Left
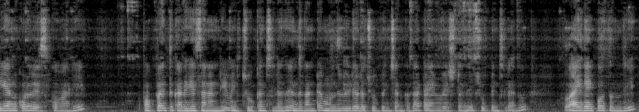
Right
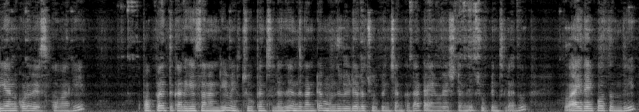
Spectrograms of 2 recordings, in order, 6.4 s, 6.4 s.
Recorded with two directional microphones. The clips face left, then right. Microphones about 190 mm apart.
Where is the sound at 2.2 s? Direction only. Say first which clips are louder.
Right 2 dB; 20° right (ahead or behind).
